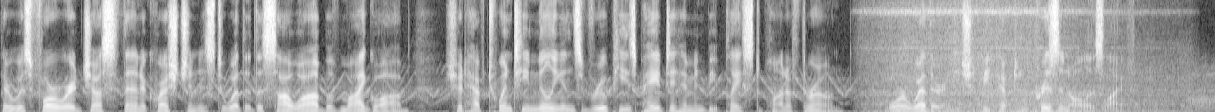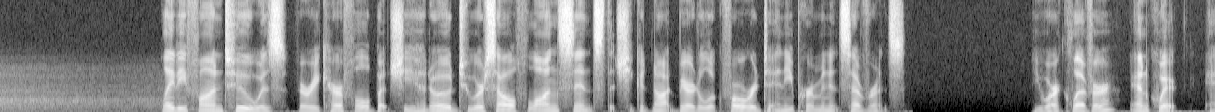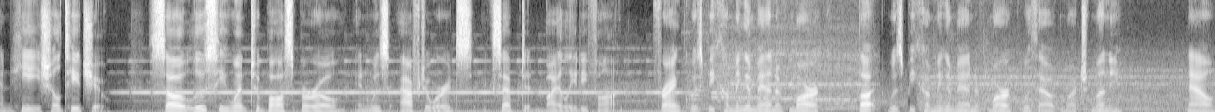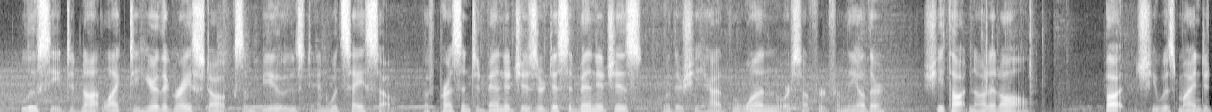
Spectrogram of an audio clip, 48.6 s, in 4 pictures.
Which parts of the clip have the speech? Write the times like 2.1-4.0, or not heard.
0.0-11.2, 13.8-21.2, 22.4-35.5, 36.1-46.8, 47.5-48.5.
